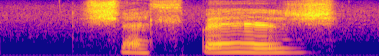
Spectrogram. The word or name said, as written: shéłbéézh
